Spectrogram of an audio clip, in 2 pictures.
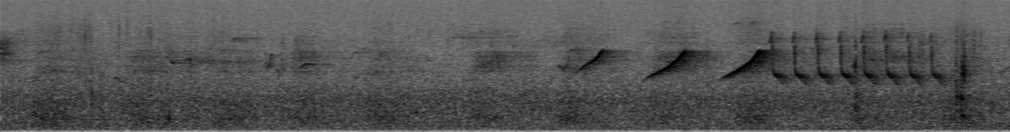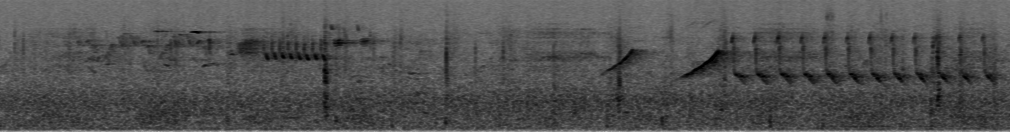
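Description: Faint woodland birdsong over a low hiss: a songbird sings a rising note followed by a quick run of short notes, twice, with another bird's brief trill in between. A few faint clicks are also heard.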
